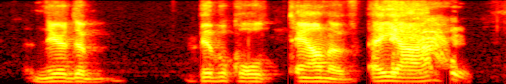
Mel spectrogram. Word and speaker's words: Ai: the biblical town of Ai. What correctly should be pronounced. A is silent in Hebrew, much like the word pterodon.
